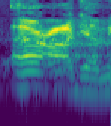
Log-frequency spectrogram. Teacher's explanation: لیکن اس طرح ذرا نرم کر دیا جائے گا۔ اعجمی، یعنی پہلی حمزہ واضح ہے اور دوسری حمزہ کو معمولی سا الف کی طرح ادا کرتے ہی عین کو ادا کر دیں گے ۔ تو گویا آواز میں ڈائریکٹ عین کے ساتھ ملانے کی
